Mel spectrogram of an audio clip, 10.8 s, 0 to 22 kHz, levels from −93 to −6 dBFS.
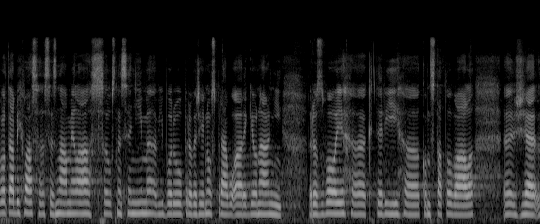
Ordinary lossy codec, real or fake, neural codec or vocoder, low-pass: AAC, 64 kbps; real; none; 10.8 kHz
